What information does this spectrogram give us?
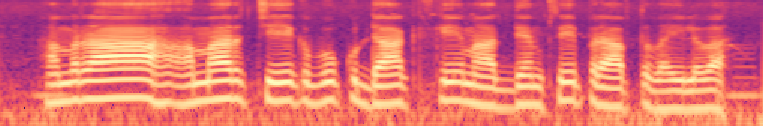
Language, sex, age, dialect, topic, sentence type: Bhojpuri, male, 36-40, Northern, banking, statement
